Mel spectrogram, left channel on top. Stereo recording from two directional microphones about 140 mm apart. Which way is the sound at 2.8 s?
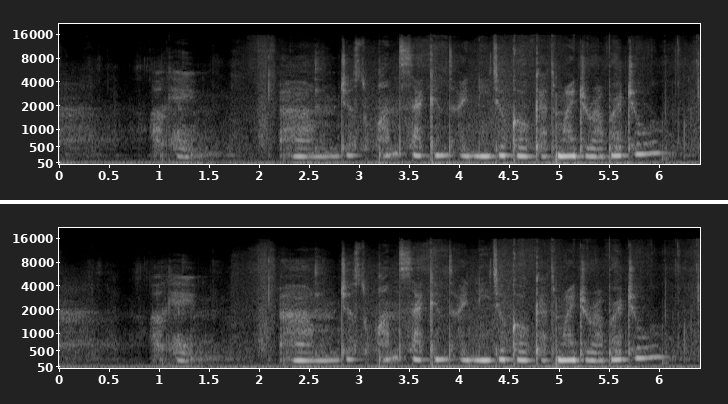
45° right (ahead or behind).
